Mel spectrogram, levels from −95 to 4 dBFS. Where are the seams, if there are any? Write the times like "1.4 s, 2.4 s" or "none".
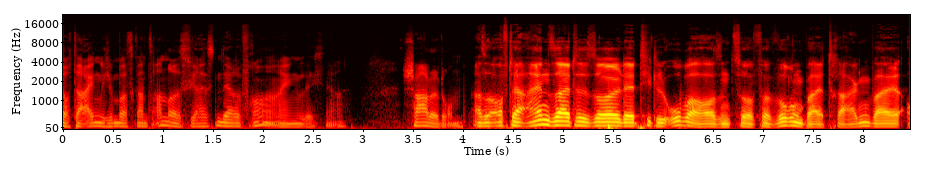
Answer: none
